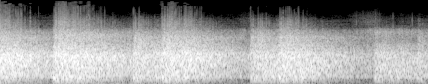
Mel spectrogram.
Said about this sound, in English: A few minutes later, the shooting stopped.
